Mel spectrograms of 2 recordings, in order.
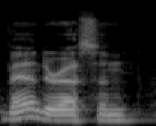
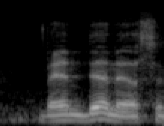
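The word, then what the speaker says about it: Van den Essen: He's looking for It Vander Essen. Van Dennesen, excuse me. Get our pronunciations right here.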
